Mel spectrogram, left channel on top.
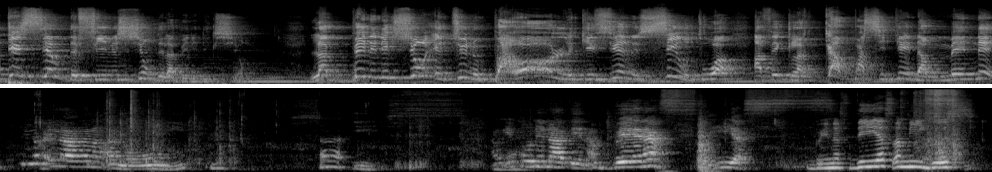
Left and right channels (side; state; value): both; different; correlation 0.00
